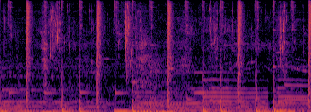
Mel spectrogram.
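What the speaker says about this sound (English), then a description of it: "Cover it with a room temperature water and thoroughly wash the rice to get rid of all the starch." Basmati rice being washed by hand in room-temperature water in a bowl: repeated wet sloshing, dripping and swishing splashes in an irregular rhythm, close and clear.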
